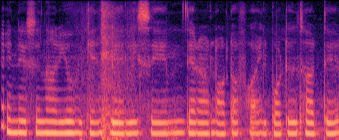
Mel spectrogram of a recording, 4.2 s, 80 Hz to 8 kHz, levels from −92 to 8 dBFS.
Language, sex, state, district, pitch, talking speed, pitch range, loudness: English, female, Punjab, Fazilka, 230 Hz, 210 wpm, 225-235 Hz, -14 LUFS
